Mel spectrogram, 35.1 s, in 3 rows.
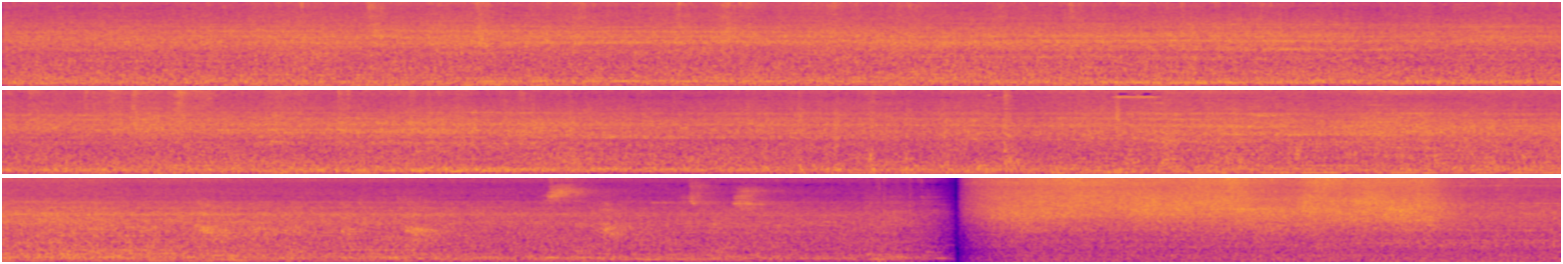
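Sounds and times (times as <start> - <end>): clickety-clack over rail joints: 17.6 - 21.6.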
